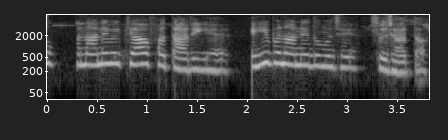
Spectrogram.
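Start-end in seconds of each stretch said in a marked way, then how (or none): none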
